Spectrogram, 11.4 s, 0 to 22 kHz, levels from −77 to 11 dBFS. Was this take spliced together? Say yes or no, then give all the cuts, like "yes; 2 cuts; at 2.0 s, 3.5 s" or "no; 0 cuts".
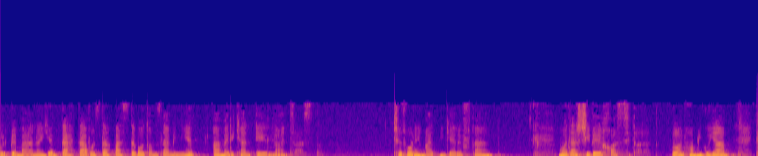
no; 0 cuts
